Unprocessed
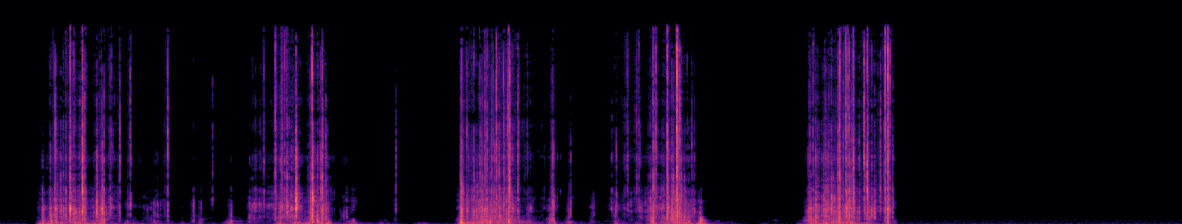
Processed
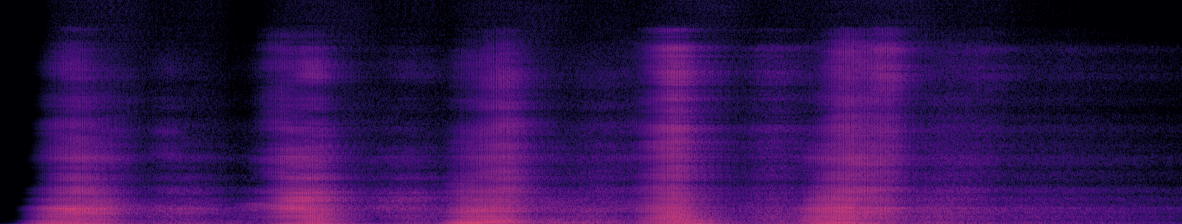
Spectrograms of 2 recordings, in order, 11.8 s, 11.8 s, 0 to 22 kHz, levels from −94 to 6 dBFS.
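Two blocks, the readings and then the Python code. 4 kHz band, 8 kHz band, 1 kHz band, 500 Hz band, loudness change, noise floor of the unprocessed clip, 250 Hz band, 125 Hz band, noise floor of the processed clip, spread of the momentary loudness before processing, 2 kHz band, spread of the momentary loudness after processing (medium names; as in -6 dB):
-8.5 dB, -9.0 dB, -6.0 dB, -5.5 dB, -10.5 dB, -85 dBFS, -6.0 dB, -4.5 dB, -61 dBFS, 20 LU, -7.5 dB, 20 LU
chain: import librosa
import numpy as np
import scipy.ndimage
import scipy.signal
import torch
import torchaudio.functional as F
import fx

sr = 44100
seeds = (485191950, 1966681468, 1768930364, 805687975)

y = fx.spec_blur(x, sr, span_ms=252.0)
y = fx.echo_diffused(y, sr, ms=1052, feedback_pct=54, wet_db=-13.0)
y = fx.echo_crushed(y, sr, ms=82, feedback_pct=80, bits=9, wet_db=-10)
y = F.gain(torch.from_numpy(y), -1.5).numpy()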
